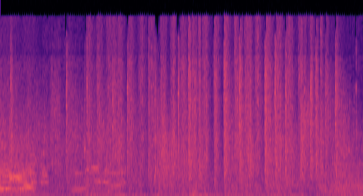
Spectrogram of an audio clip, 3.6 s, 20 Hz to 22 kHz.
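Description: A Maxim machine gun rattles in Company of Heroes 2, in a 4v4 battle, as dense, continuous gunfire and battlefield noise under a commentator's voice.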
